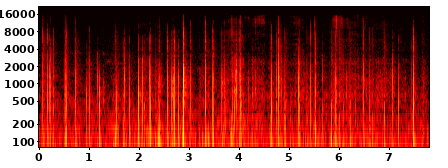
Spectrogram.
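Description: A small, thin, empty white plastic artist's palette with a thumb hole is held close to the microphone while long nails scratch and tap it. The result is a fast run of sharp, dry clicks and crinkly scratches that stop short with almost no ring, spread from low to high.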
